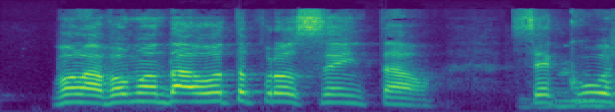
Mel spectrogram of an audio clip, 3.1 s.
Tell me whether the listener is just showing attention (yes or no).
yes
